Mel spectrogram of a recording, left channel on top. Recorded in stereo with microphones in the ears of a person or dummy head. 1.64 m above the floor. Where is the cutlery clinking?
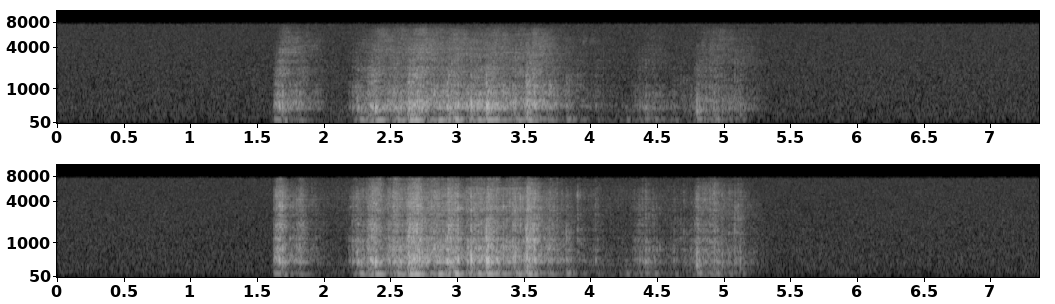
75° right (ahead or behind), 3 m.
